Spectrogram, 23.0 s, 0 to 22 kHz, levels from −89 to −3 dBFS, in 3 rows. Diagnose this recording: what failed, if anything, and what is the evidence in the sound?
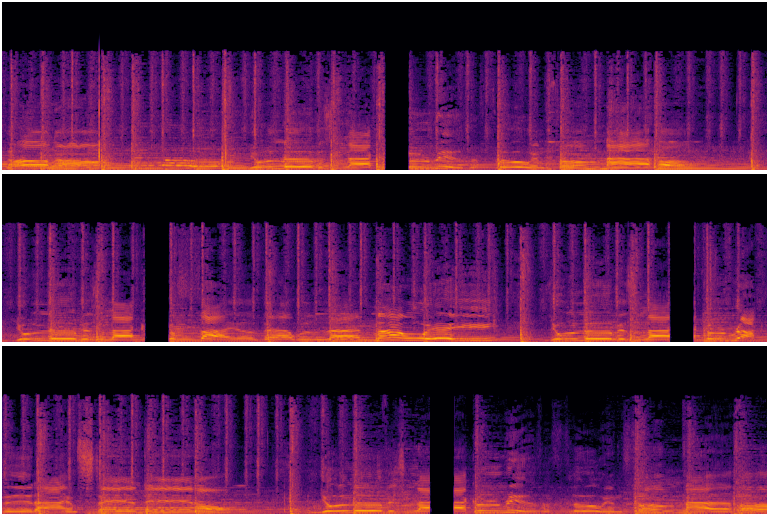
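The fault is a gap between chunks, from storage or playback: 250 ms silences at 3.82, 9.07, 14.32 and 19.57 s, one after every 5 s chunk, with no sound lost. A spectrogram shows sharp-edged, full-band blank columns; the waveform drops flat.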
